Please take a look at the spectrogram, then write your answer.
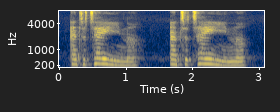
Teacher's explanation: so the stress is on the last syllable on ten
